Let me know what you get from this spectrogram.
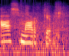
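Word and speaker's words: S-market: dito sa s market s market pero ang pronunciation niya sa finish guys is as market siya s s Oh so many flowers basket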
